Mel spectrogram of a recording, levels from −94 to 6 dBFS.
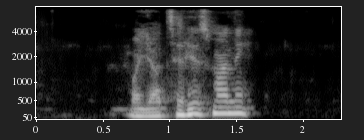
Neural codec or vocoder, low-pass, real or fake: codec, 16 kHz, 4 kbps, X-Codec, HuBERT features, trained on balanced general audio; 7.2 kHz; fake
